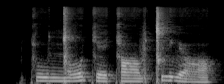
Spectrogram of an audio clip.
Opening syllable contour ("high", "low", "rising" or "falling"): low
